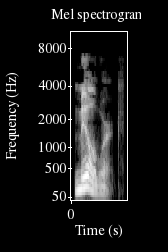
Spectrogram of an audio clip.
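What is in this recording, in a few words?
"millwork", British English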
